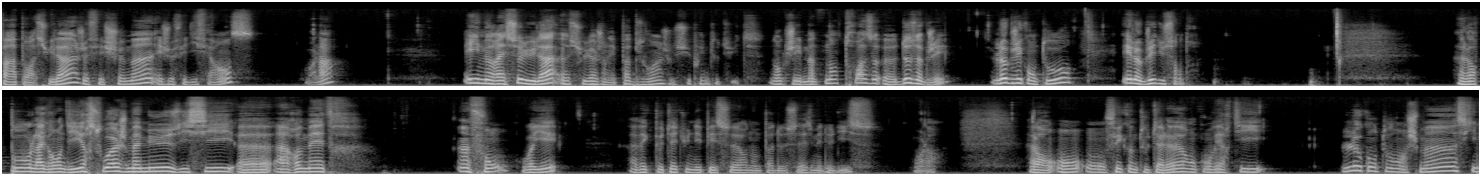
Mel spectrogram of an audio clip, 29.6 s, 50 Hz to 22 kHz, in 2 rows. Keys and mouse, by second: 0.8 click, 2.3 click, 4.2 click, 5.4 click, 7.4 click, 9.2 click, 10.7 click, 18.7 shift+click, 21.3 right click, 22.9 click, 28.3 click.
